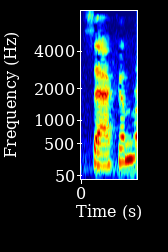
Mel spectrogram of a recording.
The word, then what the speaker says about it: Sachem: S-A-C-H-E-M. Sachem? – Probably Sachem, yeah.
